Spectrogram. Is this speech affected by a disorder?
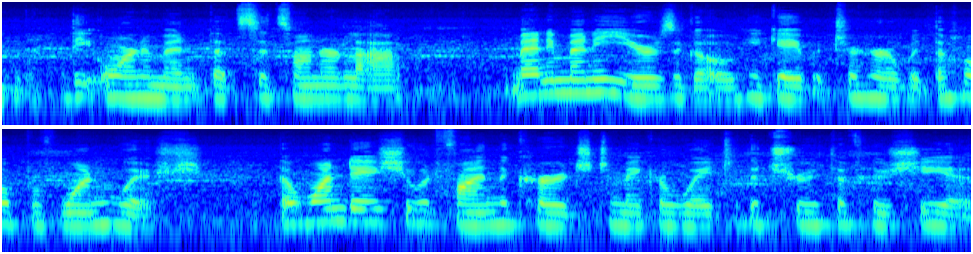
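No.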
